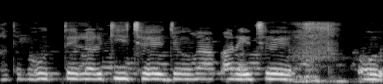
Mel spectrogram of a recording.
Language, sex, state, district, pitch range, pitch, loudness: Maithili, female, Bihar, Araria, 235-250 Hz, 245 Hz, -15 LUFS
